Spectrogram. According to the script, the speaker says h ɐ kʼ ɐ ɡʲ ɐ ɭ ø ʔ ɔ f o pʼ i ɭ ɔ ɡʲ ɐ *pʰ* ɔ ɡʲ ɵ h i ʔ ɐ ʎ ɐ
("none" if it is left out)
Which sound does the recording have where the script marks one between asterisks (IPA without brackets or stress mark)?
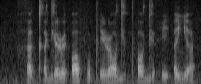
pʰ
